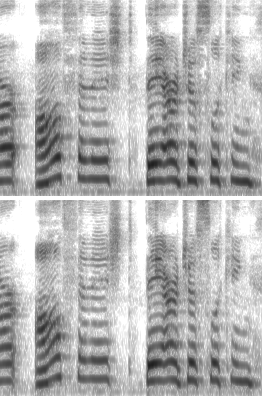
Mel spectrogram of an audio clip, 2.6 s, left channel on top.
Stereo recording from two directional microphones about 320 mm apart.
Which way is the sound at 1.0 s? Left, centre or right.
Right.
